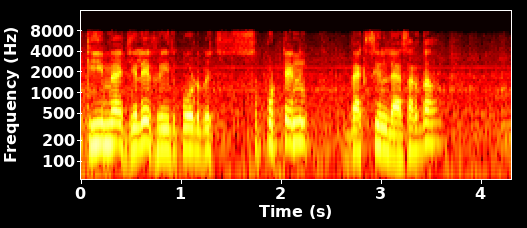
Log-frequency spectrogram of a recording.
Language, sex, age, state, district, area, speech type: Punjabi, male, 45-60, Punjab, Mansa, urban, read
